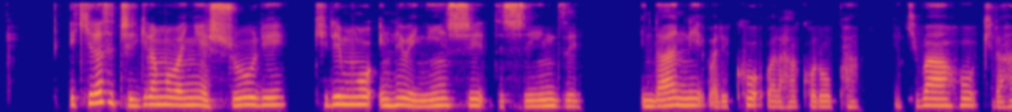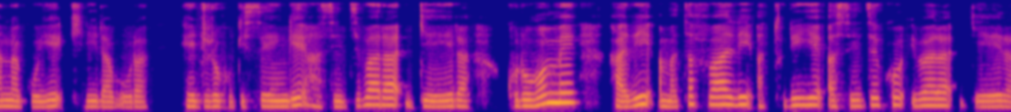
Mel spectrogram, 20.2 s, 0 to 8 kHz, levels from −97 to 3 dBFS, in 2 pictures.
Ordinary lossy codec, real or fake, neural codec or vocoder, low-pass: AAC, 48 kbps; real; none; 7.2 kHz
